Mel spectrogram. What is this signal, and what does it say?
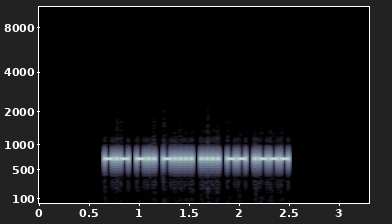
Morse code, heard as a keyed tone, about 46 wpm, 700 Hz. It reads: KD6HMJ
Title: USA Call Signs - 6 Characters - 4x Character Spacing - 45wpm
